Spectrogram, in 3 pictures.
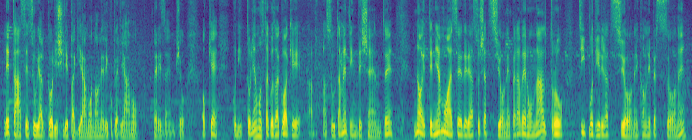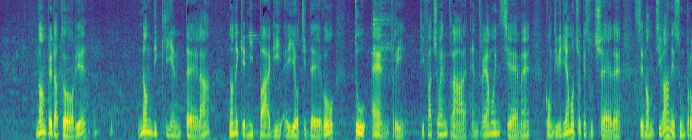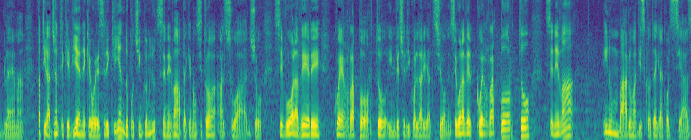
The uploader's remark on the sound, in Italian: Una puntata registrata dal vivo a una serata a tema Pigneto (il quartiere di Roma) tenuta però assurdamente ai Parioli, organizzata da Zero, la rivista che ormai da sempre racconta la vita notturna delle città italiane.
